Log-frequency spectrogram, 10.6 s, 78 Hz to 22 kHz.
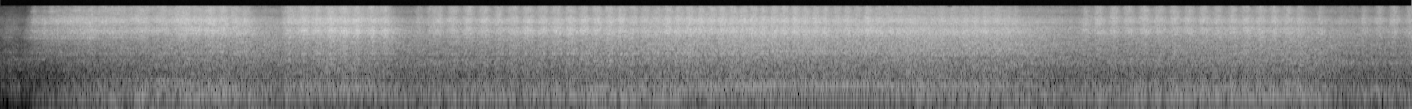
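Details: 1972 VW Fastback with a fuel-injection issue, started cold, black smoke; engine sputters and surges, beat sagging and recovering, can't stay running or hold idle; rough cold running that improves as it warms.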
